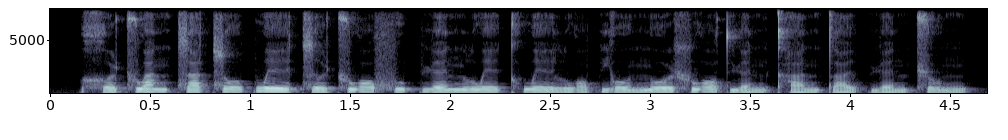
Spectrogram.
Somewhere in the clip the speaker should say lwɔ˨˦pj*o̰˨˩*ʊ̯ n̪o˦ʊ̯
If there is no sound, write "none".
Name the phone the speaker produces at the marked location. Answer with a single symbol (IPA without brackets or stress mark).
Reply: o˥˨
